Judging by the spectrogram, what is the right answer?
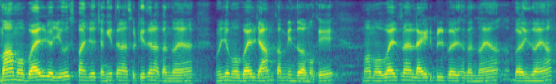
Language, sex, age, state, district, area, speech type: Sindhi, male, 60+, Maharashtra, Mumbai Suburban, urban, spontaneous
